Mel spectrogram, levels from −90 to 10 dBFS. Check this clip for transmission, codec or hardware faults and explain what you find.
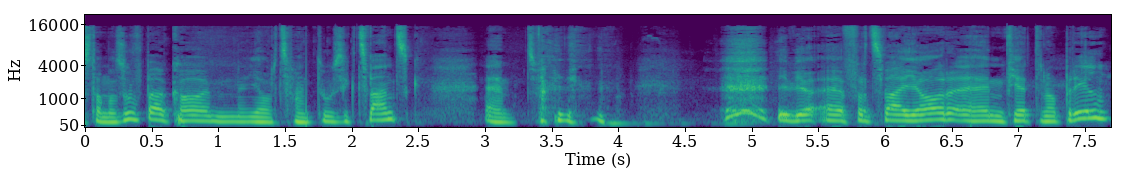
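One fault shows up: audio missing between chunks, with brief skips at 1.66 s and 4.15 s. About 2.5 s apart, the sound jumps ahead by a few milliseconds, likely because the recorder dropped a sliver while switching chunks. Unlike a dropout, no silence fills the gap.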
